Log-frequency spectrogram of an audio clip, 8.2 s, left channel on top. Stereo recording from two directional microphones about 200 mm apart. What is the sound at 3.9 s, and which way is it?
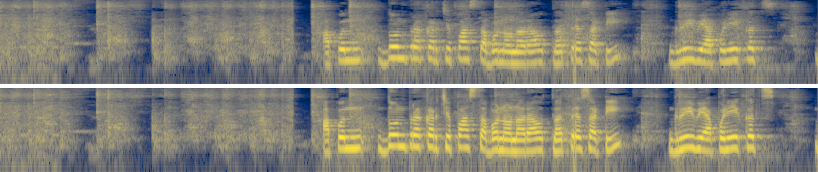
A woman's voice, 50° right (ahead or behind).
